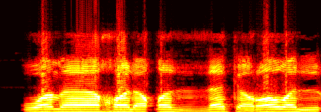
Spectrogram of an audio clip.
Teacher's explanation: وما الف کی وجہ سے ما تھوڑا لمبا ہوگا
